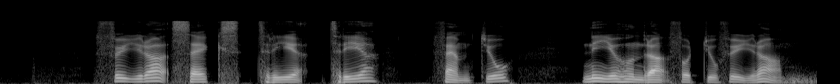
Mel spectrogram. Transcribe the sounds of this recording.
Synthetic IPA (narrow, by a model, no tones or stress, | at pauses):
fyːɾasɛkst̪ʰɾeː | t̪ʰɾeː | fɛmt̪ʰɪʊ | niːʊɦɵnd̪ɾa̰fœʈːɪʊfyːɾa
